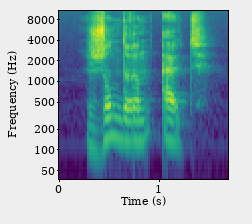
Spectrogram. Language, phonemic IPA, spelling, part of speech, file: Dutch, /ˈzɔndərə(n) ˈœyt/, zonderen uit, verb, Nl-zonderen uit.ogg
- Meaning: inflection of uitzonderen: 1. plural present indicative 2. plural present subjunctive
